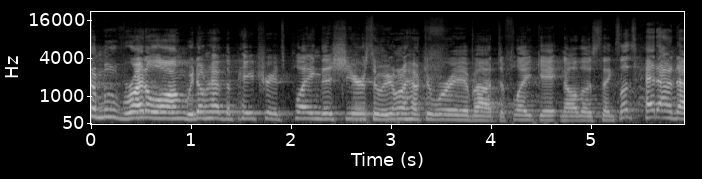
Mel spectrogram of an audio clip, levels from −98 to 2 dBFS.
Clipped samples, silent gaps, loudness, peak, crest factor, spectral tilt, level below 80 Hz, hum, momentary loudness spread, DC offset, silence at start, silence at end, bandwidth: under 0.1%; none; -30 LUFS; -6 dBFS; 24 dB; -4 dB/octave; -78 dBFS; none; 12 LU; under 0.1%; 0 s; 0 s; 15 kHz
